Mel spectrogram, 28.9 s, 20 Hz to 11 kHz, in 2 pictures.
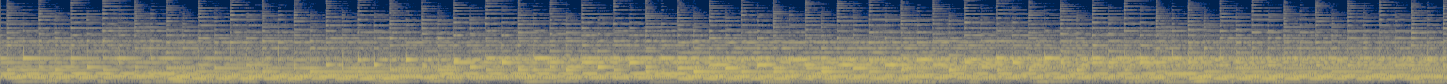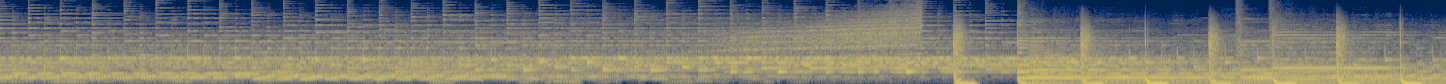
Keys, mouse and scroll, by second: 0.3-0.8 scroll down 2, 0.4 ctrl+y, 0.8-1.2 scroll up 2, 0.9 drag, 1.4 alt+click, 2.4 click, 3.6 alt+click, 4.9 ctrl+y, 5.3 scroll down 1, 5.4 scroll up 1, 5.4 ctrl+y, 5.6 alt+scroll down 1, 6.0 ctrl+y, 6.0 click, 6.4 ctrl+y, 6.4 click, 7.4 ctrl+y, 7.4 double click, 7.5 alt+scroll up 1, 8.5 shift+click, 8.8 double click, 9.6 ctrl+y, 9.9 ctrl+z, 10.0 ctrl+y, 11.1 shift+click, 11.4 double click, 12.0 ctrl+y, 12.6 shift+click, 12.7 shift+double click, 14.3 scroll down 1, 14.8 shift+click, 16.3 shift+click, 18.5 shift+click, 18.8 a, 20.2 double click, 20.5 ctrl+y, 20.6 ctrl+y, 21.0 shift+click, 23.0 shift+click, 23.9 ctrl+y, 24.8 shift+double click, 26.5 shift+click, 27.0 a, 27.8 ctrl+z, 28.6 ctrl+y, 28.8 ctrl+y.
